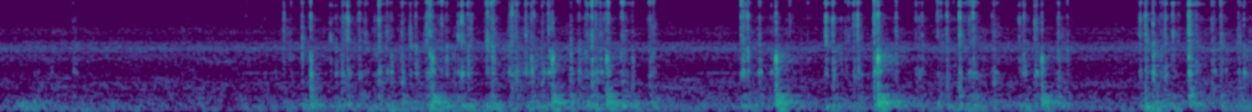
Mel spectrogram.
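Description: Fingertips with long painted nails type fast with both hands on a backlit mechanical keyboard with black plastic keycaps. After about two seconds of near-quiet, dense bursts of sharp, bright key clicks with a low thocky body come in, broken by brief pauses before a final flurry.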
